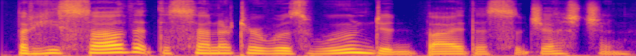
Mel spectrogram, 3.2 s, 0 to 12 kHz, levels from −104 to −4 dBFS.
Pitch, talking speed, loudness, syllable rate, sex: 170 Hz, 205 wpm, -18 LUFS, 5.3 syllables/s, female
